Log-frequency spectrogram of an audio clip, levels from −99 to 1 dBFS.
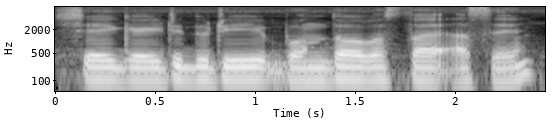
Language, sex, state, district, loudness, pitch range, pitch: Bengali, male, Assam, Hailakandi, -16 LUFS, 105-110 Hz, 110 Hz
